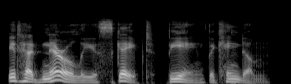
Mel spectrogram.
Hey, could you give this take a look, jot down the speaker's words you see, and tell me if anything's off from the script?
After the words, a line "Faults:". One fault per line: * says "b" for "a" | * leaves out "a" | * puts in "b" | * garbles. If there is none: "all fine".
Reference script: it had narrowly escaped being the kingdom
it had narrowly escaped being the kingdom
Faults:
all fine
